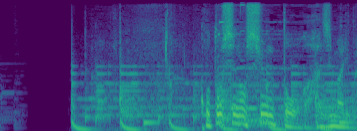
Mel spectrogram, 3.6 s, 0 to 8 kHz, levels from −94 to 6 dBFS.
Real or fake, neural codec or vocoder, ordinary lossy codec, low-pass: real; none; none; 7.2 kHz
